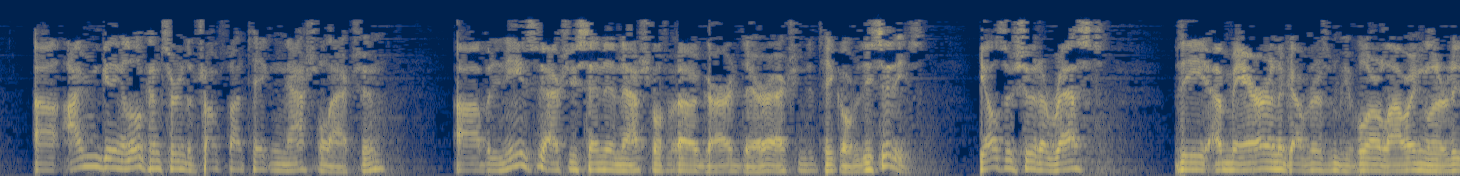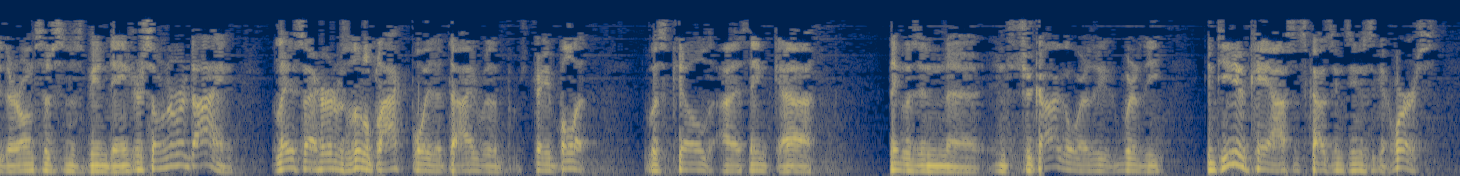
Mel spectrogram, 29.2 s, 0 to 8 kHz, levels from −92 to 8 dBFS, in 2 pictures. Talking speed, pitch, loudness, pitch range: 205 wpm, 110 Hz, -18 LUFS, 100-125 Hz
